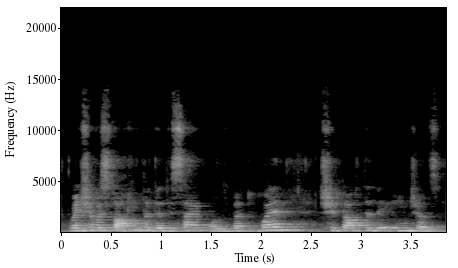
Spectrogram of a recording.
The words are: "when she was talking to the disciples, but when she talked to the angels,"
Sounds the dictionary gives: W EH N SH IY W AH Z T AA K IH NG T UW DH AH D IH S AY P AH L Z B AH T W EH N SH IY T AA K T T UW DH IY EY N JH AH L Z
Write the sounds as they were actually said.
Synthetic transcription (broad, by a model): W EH N SH IY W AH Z T AA K IH NG T UW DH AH D IH S AY P AH L Z B AH T W EH N SH IY T AA K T T UW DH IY EY N JH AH L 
